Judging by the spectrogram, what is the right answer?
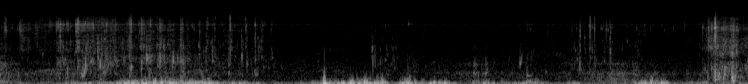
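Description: Water splashing and sloshing as a hooked trout is dipped and swung in the shallows on the line, with wind rumbling on the microphone.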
